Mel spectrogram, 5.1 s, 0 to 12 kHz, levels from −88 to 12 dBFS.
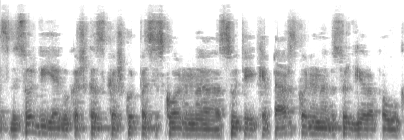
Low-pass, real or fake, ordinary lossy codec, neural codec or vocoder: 10.8 kHz; real; AAC, 32 kbps; none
